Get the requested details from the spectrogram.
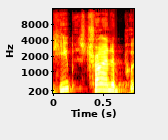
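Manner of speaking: high, offhand, nonchalant delivery. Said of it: "if she just nonchalantly".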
